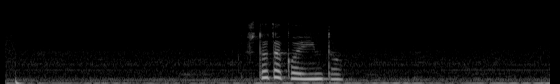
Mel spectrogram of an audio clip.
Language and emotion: Russian, neutral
